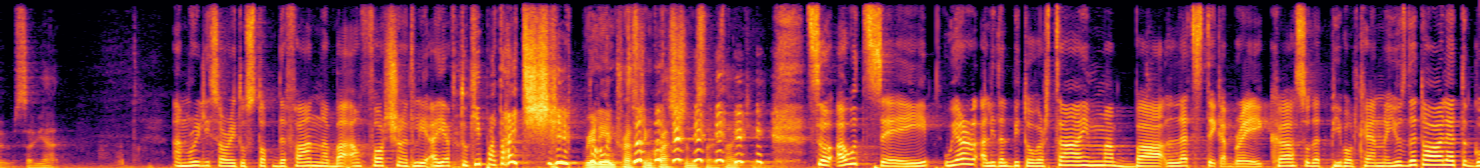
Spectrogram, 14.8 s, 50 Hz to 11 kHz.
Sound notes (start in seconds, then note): 5.5 laughing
